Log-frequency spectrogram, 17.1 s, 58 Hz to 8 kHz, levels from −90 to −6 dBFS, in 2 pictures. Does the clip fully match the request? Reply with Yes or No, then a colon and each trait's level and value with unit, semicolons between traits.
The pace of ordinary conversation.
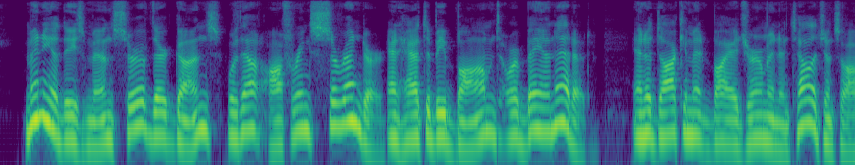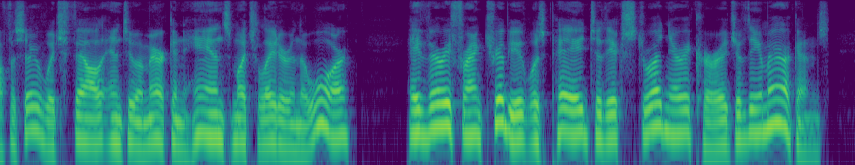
Yes: average, 170 wpm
